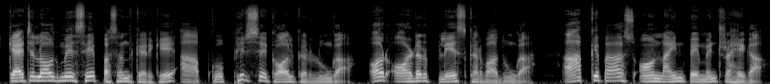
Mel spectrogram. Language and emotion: Urdu, neutral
